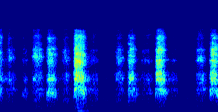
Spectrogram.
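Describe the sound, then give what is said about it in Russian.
Rhythmic belly breathing of the kind used when playing a jaw harp: many quick, breathy pants in a steady pulsing rhythm, with some breaths stronger than others and no talking. “Я животом вот накачиваю воздух, да, вот как это выглядит уже в игре на варгане.”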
